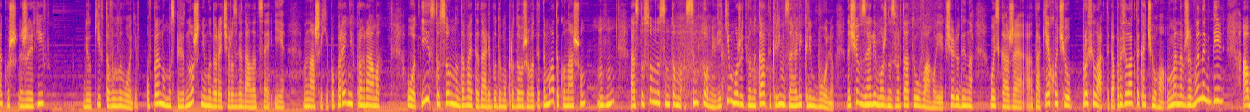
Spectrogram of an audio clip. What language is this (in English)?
Ukrainian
